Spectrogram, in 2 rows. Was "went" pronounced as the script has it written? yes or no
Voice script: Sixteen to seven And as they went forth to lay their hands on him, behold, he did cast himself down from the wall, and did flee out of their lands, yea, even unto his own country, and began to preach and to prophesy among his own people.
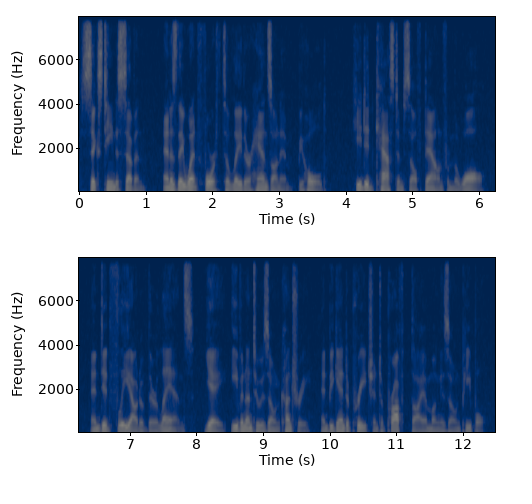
yes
